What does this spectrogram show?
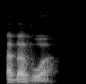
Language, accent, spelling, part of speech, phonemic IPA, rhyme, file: French, France, abat-voix, noun, /a.ba.vwa/, -a, LL-Q150 (fra)-abat-voix.wav
- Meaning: abatvoix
